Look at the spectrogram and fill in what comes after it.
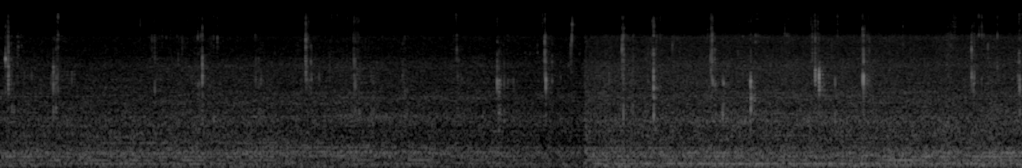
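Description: Close-up chewing and mouth sounds of someone eating noodles: wet smacks and sharp little clicks scattered irregularly over a steady low background hum.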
